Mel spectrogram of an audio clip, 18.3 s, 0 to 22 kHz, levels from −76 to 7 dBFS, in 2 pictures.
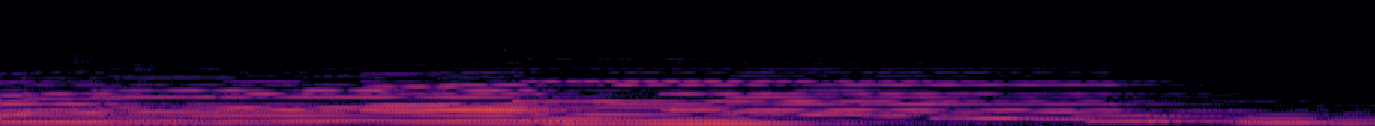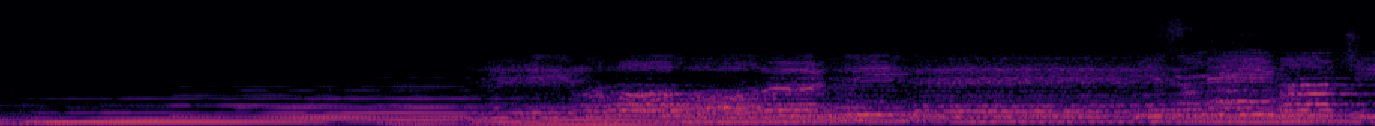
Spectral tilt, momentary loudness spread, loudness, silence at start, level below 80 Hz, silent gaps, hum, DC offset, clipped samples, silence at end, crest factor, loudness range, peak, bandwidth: -8 dB/octave; 8 LU; -38 LUFS; 0 s; -56 dBFS; none; none; under 0.1%; under 0.1%; 0 s; 16 dB; 7 LU; -20 dBFS; 13 kHz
